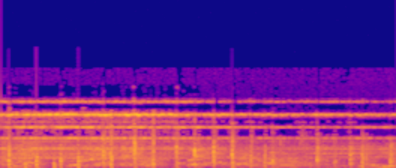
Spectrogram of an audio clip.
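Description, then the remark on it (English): An alarm bell, set off when someone stepped on it, rings loudly and continuously, its clapper striking in a rapid, rattling stream of metallic hits that fills the whole scene without pause. “Hey, you stepped on the alarm.”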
